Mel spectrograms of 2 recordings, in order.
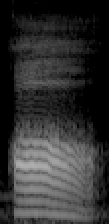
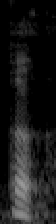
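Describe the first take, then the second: First: The vowel is said in its full form. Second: The vowel is reduced to a short weak sound. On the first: "The strong form is are" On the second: "the weak form is a"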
